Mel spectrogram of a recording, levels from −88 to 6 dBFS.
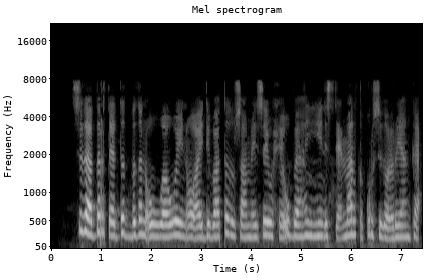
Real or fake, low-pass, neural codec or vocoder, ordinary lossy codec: real; 19.8 kHz; none; AAC, 24 kbps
